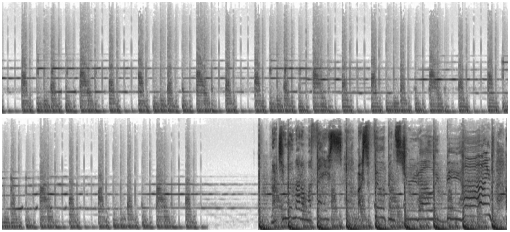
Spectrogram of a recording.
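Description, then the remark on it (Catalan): A song with a steady pulsing beat and sung vocals plays loudly, dips briefly to near silence, then bursts back in with a fuller, brighter section. “està molt treballat, cada nota que sona està molt currada, cada tornada, cada lletra de la cançó està perfectament estudiada. Si no t'ho creus, ara la podràs escoltar.”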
